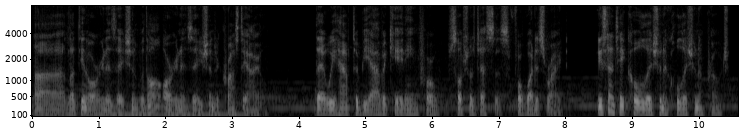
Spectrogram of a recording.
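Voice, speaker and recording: A man's voice: lowish voice, steady tone, a little slow, gravelly, faint music behind. A man running a social service agency, answering interview questions in an earnest, advocating manner. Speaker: agency CEO.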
